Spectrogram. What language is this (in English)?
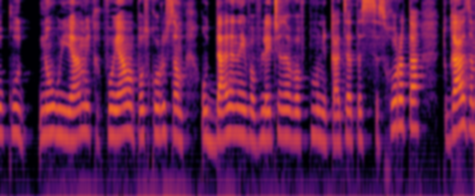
Bulgarian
